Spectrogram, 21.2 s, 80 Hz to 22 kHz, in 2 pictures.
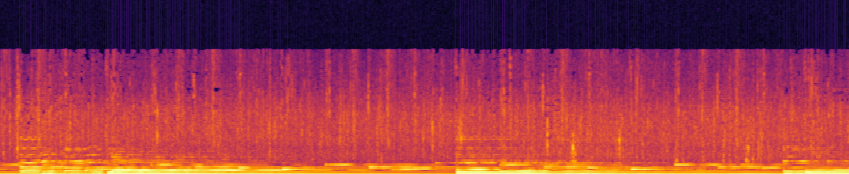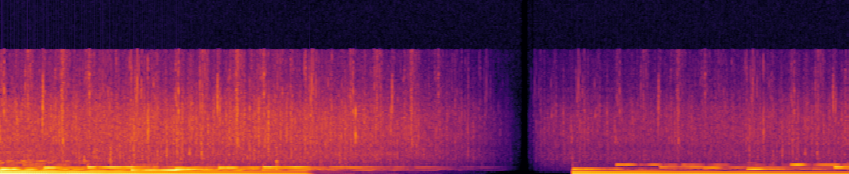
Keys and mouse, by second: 1.1-2.0 drag, 2.6-3.4 drag, 5.2 click, 5.4 click, 5.6 click, 5.8 click, 7.8 click, 11.5 click, 12.1 click, 20.1 click.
